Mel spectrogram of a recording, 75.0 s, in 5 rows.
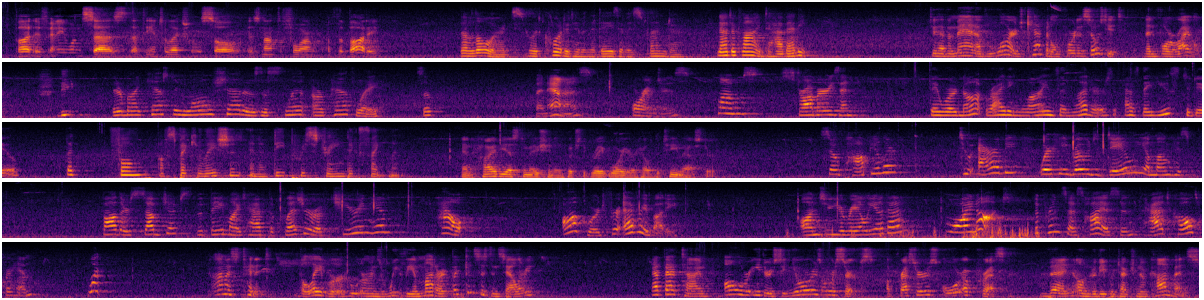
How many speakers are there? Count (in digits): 9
